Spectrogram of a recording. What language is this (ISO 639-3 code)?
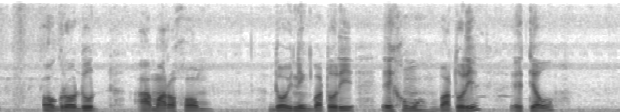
asm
